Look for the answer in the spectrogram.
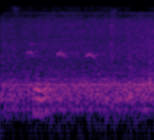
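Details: Red-chested cuckoo on a rainy morning sunrise drive near Buffelshoek Dam, giving three faint, slightly falling whistled notes in quick succession, the 'piet-my-vrou' phrase (Afrikaans, "Peter my wife"), over a murmur of low background noise.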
